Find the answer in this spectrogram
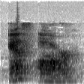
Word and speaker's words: friend: it with me now f-r-i-e-n-d what did you notice what do you wonder in this word the letters i e stand for the short e sound friend right so that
